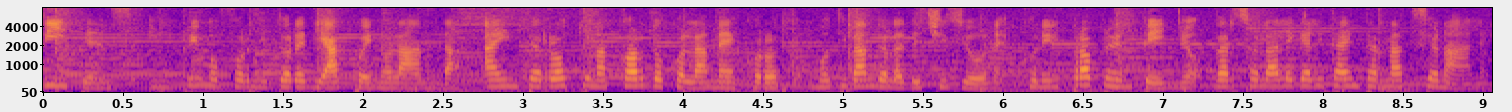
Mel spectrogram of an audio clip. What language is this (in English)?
Italian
